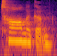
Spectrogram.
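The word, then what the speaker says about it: Ptarmigan: who called her child tarmigan with a silent pee i mean what a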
